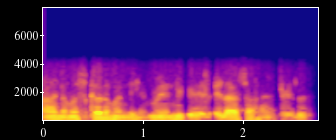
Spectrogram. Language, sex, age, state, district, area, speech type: Telugu, male, 18-30, Telangana, Mahabubabad, urban, conversation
